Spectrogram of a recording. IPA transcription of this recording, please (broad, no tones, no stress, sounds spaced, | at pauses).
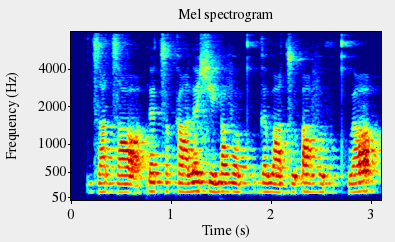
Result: d͡z ɑ d͡z ɑ | ɾ ɜ d͡z ɒ k ɑ l ɜ ɕ ɪ j ɒ v ɔ kʷʰ ɪ ɡ ɜ w ɑ d͡z u ʔ ɑ v ɒ xʷ ɪ kʷʰ ɑ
